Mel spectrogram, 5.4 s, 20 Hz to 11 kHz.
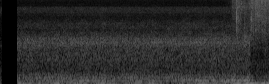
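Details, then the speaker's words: Philips GC9315 steam generator iron after repair of no-steam fault (electrovalve coil open, hardened rubber seal replaced): steam button pressed after 2-3 minute heat-up gives steady rushing hiss without sputtering, with a clicking valve sound; steam output normal. "ลองกดปุ่มจ่ายไอน้ำดูนะครับผมมีไอน้ำออกนะครับเาน้ำทำงานปกตินะครับได้ยินเสียงนังแต๊กๆนะครับผม"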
